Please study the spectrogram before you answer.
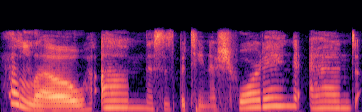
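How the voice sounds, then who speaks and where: A woman's voice: on the high side, big pitch swings, slow, no room sound, lo-fi sound. A woman playing a tabletop roleplaying game, speaking casually both in character and as herself.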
